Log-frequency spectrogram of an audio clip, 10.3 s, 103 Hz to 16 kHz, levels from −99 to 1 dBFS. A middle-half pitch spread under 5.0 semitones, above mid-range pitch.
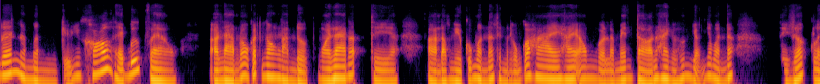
No: average, 4.1 semitones; low, 135 Hz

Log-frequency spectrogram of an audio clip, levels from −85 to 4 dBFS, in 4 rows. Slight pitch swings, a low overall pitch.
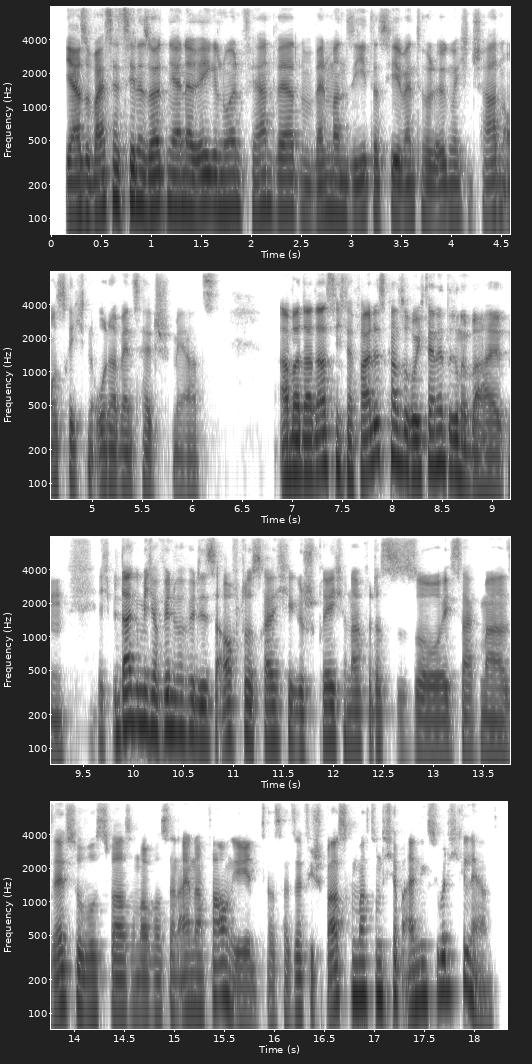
No: average, 3.7 semitones; low, 110 Hz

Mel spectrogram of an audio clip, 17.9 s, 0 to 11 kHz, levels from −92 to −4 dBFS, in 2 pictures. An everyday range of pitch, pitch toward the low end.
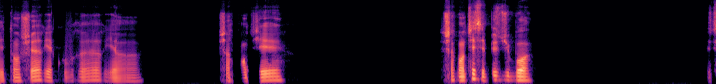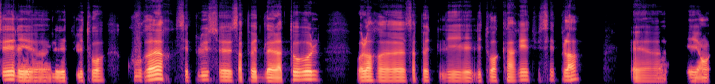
Yes: average, 3.3 semitones; very low, 95 Hz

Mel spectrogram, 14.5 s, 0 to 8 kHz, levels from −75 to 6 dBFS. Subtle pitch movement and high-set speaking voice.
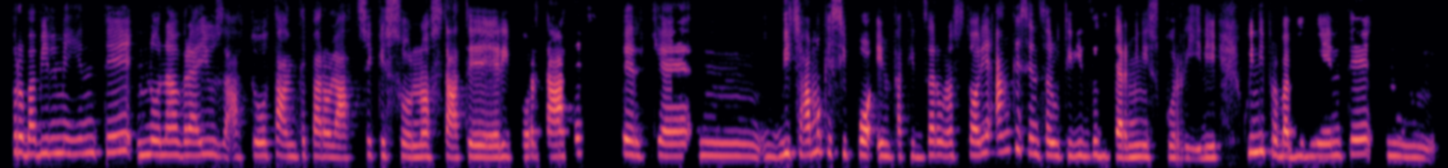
No: average, 3.1 semitones; high, 230 Hz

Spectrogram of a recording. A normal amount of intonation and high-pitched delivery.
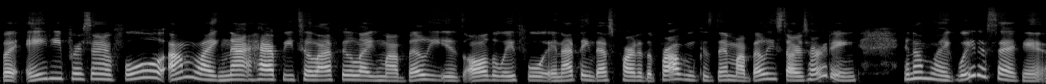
Yes: average, 4.0 semitones; high, 210 Hz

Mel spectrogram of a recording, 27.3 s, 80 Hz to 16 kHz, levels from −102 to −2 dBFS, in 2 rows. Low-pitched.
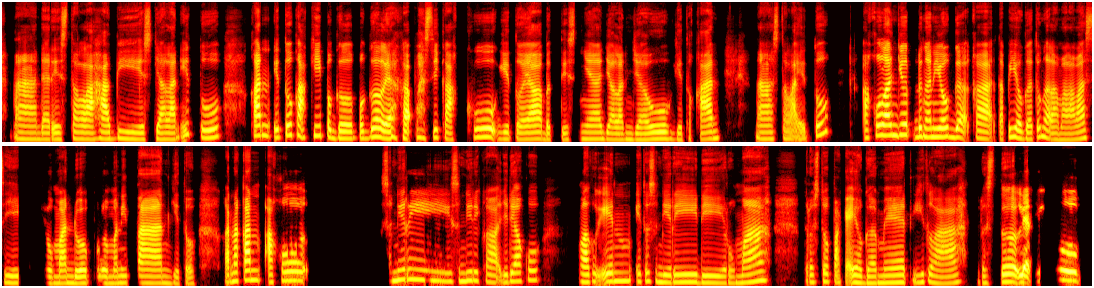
No: medium, 180 Hz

